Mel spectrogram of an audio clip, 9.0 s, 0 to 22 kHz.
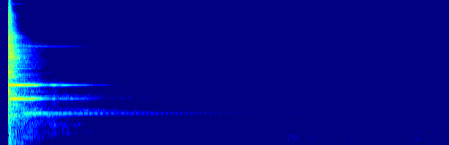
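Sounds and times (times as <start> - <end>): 
echoing metal pipe being struck: 0.2 - 1.7.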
